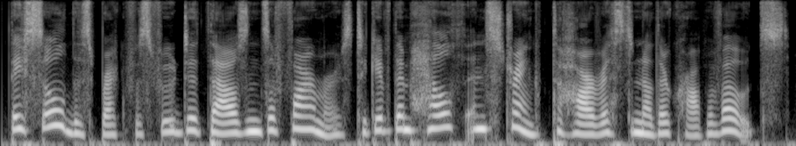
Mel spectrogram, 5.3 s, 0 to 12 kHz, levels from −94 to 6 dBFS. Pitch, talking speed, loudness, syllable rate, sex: 230 Hz, 235 wpm, -18 LUFS, 5.2 syllables/s, female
